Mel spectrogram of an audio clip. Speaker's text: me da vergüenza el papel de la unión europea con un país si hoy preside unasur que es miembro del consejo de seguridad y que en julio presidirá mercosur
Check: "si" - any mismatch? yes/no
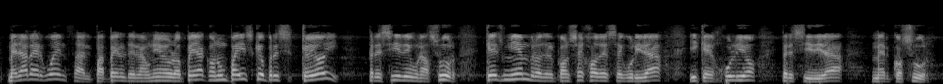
yes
